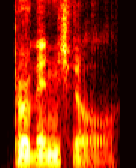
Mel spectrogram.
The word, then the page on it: provincial: British English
